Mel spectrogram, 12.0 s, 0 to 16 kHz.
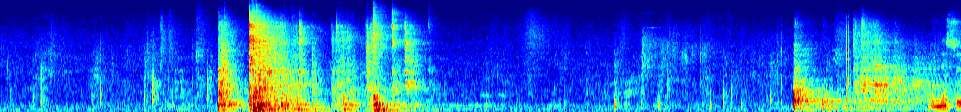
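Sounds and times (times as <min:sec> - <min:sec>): sheet metal panel clattering: 0:02.8 - 0:05.4, 0:09.9 - 0:12.0.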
